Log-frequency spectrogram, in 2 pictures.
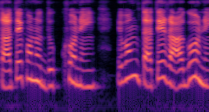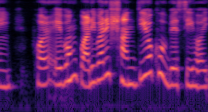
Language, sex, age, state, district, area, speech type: Bengali, female, 30-45, West Bengal, Purba Medinipur, rural, spontaneous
